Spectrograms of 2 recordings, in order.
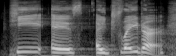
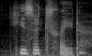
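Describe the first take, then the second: First: Slow, weighty, stress on traitor; slow emphatic. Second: A breathless hushed whisper. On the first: Narrating Violet's realisation to viewers, slow and emphatic. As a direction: land each word heavily, He is a traitor. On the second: Narrating Violet's realisation to viewers, whispered. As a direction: breathe it like a terrible secret. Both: A narrator's reading.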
